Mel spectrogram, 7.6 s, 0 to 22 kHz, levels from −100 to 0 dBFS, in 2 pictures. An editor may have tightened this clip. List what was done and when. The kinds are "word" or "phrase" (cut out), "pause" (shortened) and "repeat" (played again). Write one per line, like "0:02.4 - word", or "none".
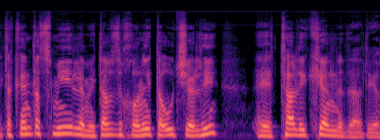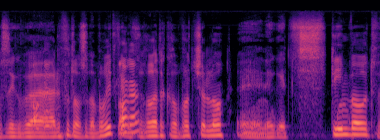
0:06.1 - pause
